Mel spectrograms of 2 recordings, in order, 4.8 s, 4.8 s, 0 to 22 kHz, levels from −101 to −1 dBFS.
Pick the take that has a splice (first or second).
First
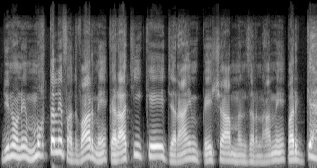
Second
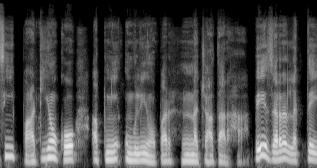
second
